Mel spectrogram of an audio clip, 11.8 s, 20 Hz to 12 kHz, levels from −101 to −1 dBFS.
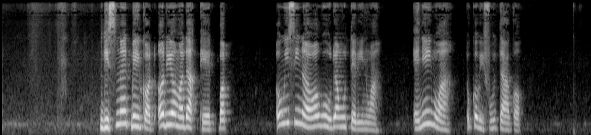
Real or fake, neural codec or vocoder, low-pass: fake; codec, 24 kHz, 0.9 kbps, WavTokenizer, medium speech release version 2; 10.8 kHz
